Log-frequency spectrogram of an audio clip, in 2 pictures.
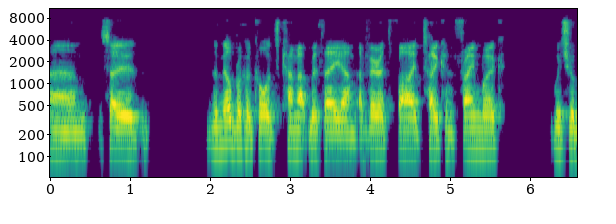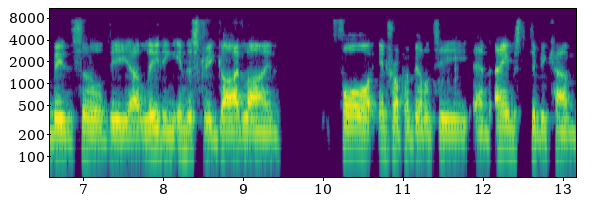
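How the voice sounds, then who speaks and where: A man speaks with an Australian accent at a medium pitch. His pace is moderate and his pitch variation ordinary. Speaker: stock exchange executive. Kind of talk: interview. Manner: halting, many fillers.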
